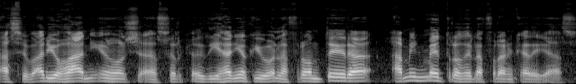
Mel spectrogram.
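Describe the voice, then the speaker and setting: Speaking at a moderate pace, a man leaves hardly any pauses. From Argentina, Córdoba. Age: 60s. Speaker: journalist. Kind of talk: political commentary monologue. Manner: hesitant, frequent fillers.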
